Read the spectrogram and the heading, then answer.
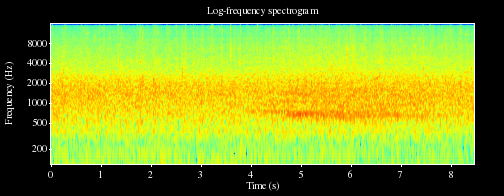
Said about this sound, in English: Donald Runicles, the new chief conductor of the BBC Scottish Symphony Orchestra, coming back on for his second bow now, receiving a huge round of applause from the orchestra.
